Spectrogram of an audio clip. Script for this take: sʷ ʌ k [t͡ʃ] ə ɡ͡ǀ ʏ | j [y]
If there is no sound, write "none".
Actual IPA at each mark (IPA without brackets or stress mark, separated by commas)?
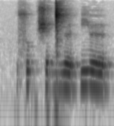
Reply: ʃ, ʏ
